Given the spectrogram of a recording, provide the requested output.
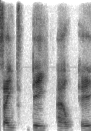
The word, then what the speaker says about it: aSaintDLE: So it's pronounced Saint D-L-E, so the D, the L, and the E kind of make up from my first and surname.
